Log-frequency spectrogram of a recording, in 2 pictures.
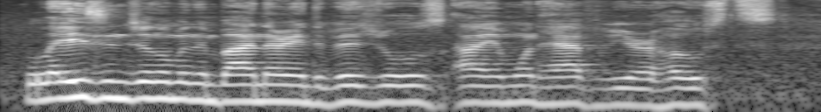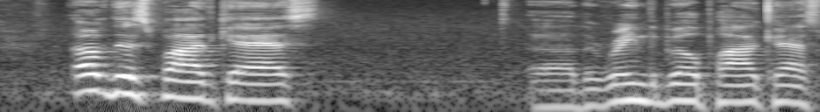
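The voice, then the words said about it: Hoarse, lost voice. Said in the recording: “I have definitely lost my voice.”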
